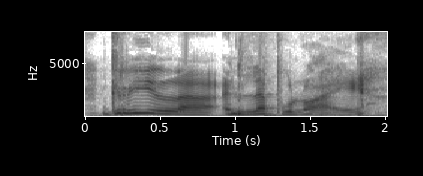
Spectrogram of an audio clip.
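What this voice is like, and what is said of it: Put-on Icelandic accent. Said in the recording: “I'm just going to do a Bjork impression when I say these names”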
